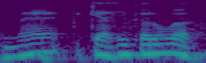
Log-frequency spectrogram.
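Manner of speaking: ordinary talk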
